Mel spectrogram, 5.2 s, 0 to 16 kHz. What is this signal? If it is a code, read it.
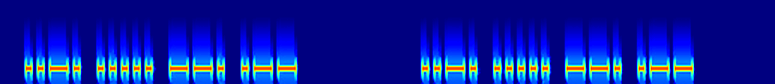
Morse code, heard as a keyed tone, about 31 wpm, 700 Hz. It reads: F5GW F5GW
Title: DXCC-100 Call Signs - 4 Characters - Repeated 2x - 30wpm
